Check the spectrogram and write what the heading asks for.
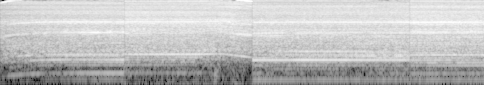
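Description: Electric jigsaw cutting through a board: the motor whines up to speed and runs steadily, with a brief dip in pitch a little past halfway.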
